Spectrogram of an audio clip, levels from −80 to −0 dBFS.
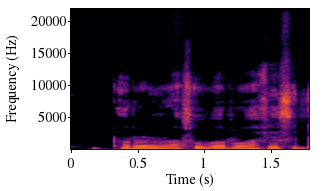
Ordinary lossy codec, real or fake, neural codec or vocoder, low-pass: none; fake; vocoder, 44.1 kHz, 128 mel bands, Pupu-Vocoder; none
